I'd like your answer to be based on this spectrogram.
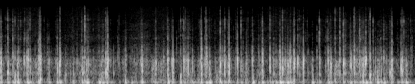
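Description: Continuous typing on a full-size plastic mechanical keyboard with white, blue and red keycaps on a white desk, tapped with fingertips and long manicured nails. The result is a fast, steady stream of short, dull clicks with a low thump under each keystroke, and little high-end brightness.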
